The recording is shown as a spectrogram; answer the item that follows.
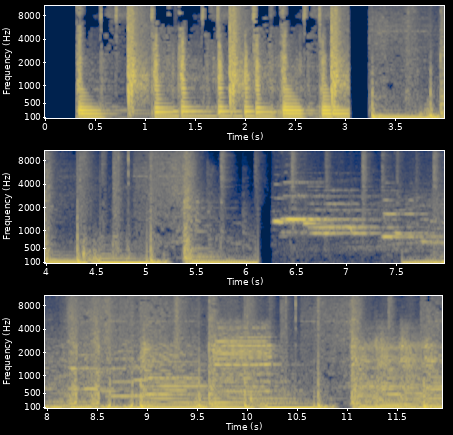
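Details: Loud music with beats and short breaks plays throughout, and no animal is heard.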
